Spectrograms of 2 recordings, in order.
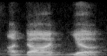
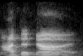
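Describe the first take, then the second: First: The word ends with a 'yah' sound. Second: The word ends with an 'eye' sound. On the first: The speaker calls it right. "it's Adon Yah" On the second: The speaker calls it wrong. "but they say Adonai"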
